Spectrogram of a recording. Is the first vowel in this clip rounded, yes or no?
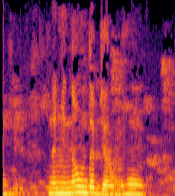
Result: no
